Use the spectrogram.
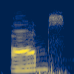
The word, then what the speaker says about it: alms: Alms, here A-L-M-S, L is silent, we pronounce it as alms.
